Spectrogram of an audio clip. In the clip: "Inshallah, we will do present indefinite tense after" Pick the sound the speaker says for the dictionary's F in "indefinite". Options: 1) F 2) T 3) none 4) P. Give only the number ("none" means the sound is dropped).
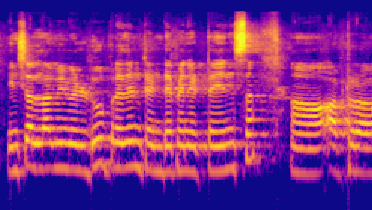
4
